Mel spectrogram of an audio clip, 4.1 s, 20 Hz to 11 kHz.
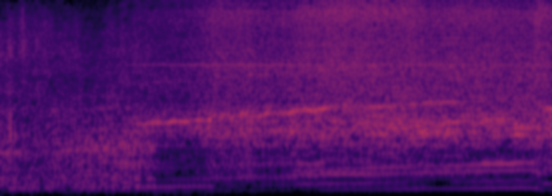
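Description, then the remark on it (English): The engine of a bright yellow number 3 Corvette race car revs hard and climbs steadily in pitch as it accelerates out of the final corner through traffic, loud, with a faint tire squeal early on and no voices. “Corvette with fantastic run out of the final corner. It's the number 3 car, the bright yellow machine, and is just carving his way through traffic there.”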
